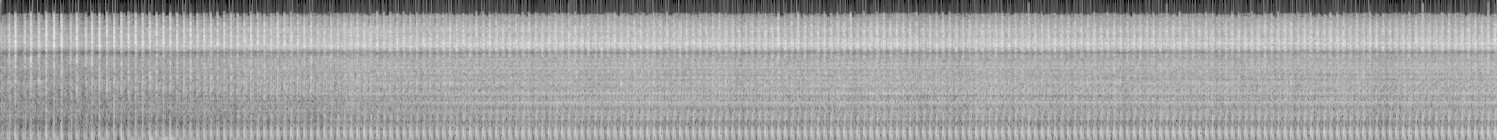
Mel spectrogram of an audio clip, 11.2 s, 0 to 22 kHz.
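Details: Start and idle of a small single-cylinder (1986 Lawnboy 8461 or 1998 MTD chipper/shredder), oil checked, TruFuel, on choke at half throttle; catches almost at once, then settles into an even, steady idle thumping about four times a second. Runs fine.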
